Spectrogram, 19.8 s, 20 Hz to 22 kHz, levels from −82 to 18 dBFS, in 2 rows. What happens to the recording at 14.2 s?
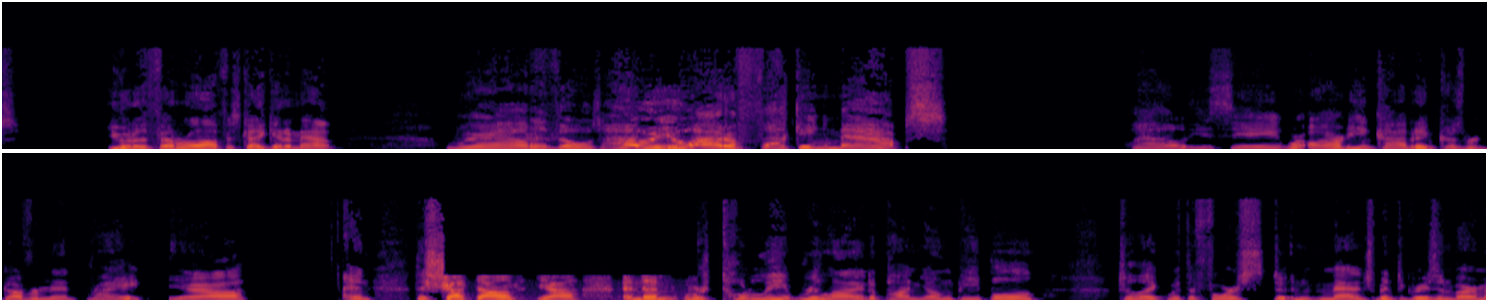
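At 14.2 s the speech sits inside a stretch from 12.83 to 14.53 s where the input has likely switched to a poorer device. Nothing comes through above 3.6 kHz, so it sounds dull and boxy. The level shifts by about 5 dB. A new noise floor sits well below the speech. The change happens with no gap.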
